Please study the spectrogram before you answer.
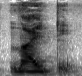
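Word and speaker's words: knight: लड़ने वाला सिपाही योद्धा नाइट के इसमें स्टूडेंट साइलेंट रहता है एन पहले कभी भी किया जाए तो साइलेंट रहता है मेलन कली मेलन कली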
